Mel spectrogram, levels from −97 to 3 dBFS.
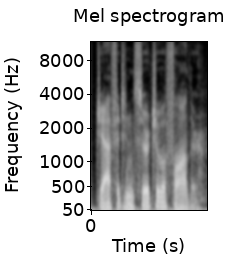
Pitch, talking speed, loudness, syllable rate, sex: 85 Hz, 205 wpm, -17 LUFS, 5.0 syllables/s, male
